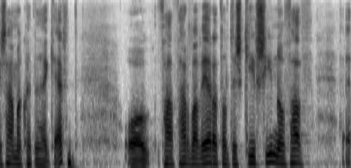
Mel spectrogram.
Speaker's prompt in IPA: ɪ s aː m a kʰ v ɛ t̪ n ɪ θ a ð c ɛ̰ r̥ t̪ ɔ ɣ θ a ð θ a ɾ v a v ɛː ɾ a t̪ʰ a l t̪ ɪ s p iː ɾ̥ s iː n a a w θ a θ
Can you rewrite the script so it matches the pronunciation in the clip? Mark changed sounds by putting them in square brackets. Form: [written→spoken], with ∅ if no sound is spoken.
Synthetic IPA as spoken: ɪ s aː m a kʰ v ɛ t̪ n ɪ θ a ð c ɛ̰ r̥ t̪ ɔ ɣ θ a ð θ a ɾ v a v ɛː ɾ a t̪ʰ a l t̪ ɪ s [p→c] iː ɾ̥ s iː n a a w θ a [θ→ð]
